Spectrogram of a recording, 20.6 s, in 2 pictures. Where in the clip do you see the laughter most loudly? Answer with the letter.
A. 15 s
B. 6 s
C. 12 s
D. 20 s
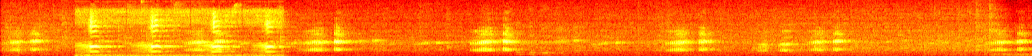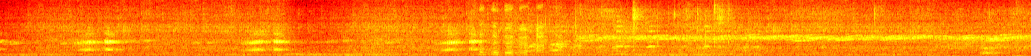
A.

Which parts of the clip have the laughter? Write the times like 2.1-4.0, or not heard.
5.0-6.0, 15.0-16.1.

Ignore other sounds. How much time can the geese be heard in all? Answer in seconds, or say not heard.
5 s.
